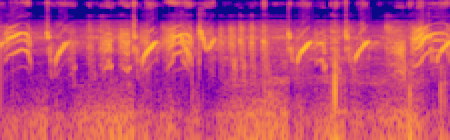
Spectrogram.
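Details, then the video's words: Kejepit-style song of a bar-winged prinia, known locally as ciblek kristal, meant as a lure and as a trigger for other prinias: quick, thin, sharply arched notes in fast bursts, high and bright, almost without pause. "suara burung ciblek kristal gacor, ciblek kejepit untuk pikat dan pancingan ciblek bahan agar bunyi"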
